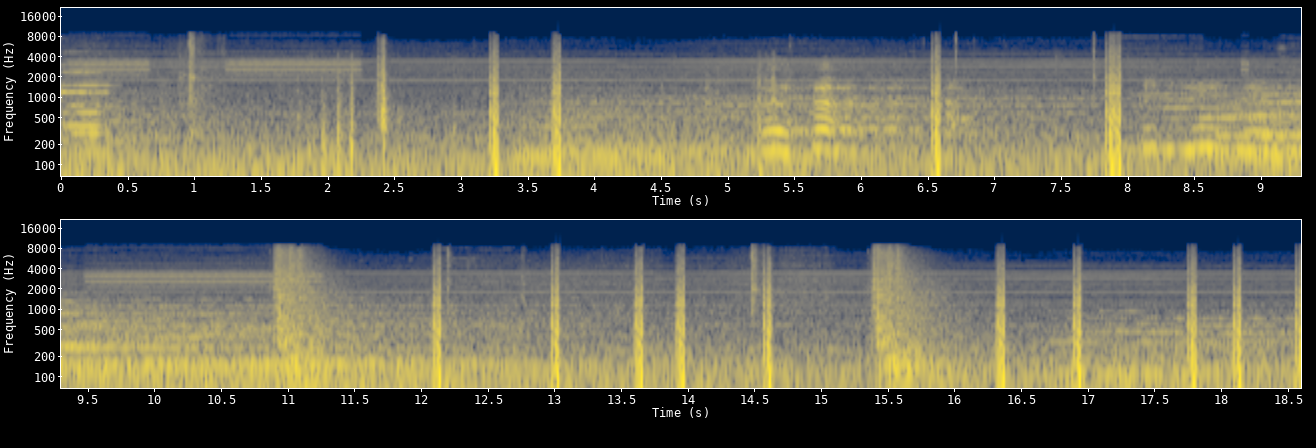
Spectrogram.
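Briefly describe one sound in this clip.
Buttons click sharply, again and again.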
